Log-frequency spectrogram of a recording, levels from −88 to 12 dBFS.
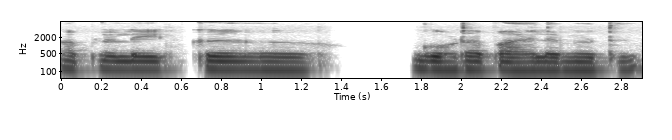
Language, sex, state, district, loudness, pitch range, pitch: Marathi, male, Maharashtra, Pune, -16 LUFS, 120-130 Hz, 125 Hz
